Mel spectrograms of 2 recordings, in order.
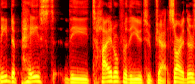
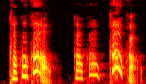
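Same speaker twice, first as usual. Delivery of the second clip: very high, drawn-out, birdlike put-on voice. Offering to say a name like the cartoon bird: Coco bird voice from Imaginary Friends. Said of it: "say it like the bird from uh, Imaginary Friends".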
